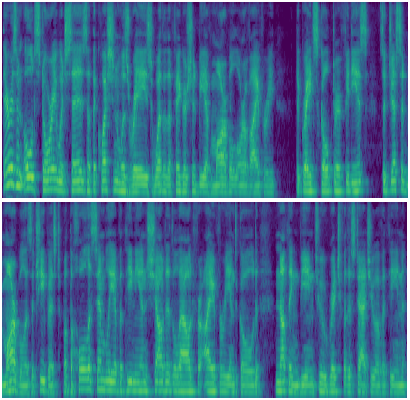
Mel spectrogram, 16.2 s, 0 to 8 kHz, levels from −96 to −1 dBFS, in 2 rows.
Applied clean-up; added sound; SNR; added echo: neural mask model Resemble Enhance denoiser.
